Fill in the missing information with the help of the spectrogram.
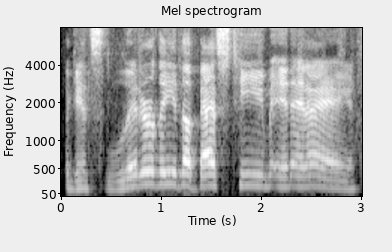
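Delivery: loud, drawn-out mock trash talk; mock yelling. Streamer imitating a player yelling across the stage, mock yell. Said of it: "I'm gonna yell across the stage".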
